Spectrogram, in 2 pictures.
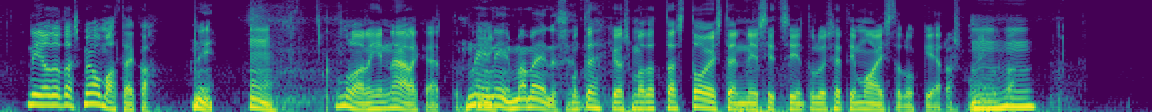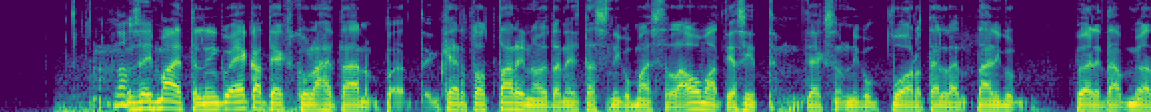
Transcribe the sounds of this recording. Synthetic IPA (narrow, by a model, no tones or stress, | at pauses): niːot̪et̪ːɑksmeomɑt̪ekɑniː | mulɑinɑkinnælkæ̰ḭt̪ːniːniːmæmeinesimut̪ehkæjosmeot̪et̪ːɑst̪oist̪enniːsit̪siːnt̪ulishet̪imɑist̪elukiḛro̰smɑ̰n | nosemæɑjɑt̪ːeliniːŋkuekɑt̪iekskulæhet̪æːnkert̪oːt̪tɑɾinoit̪ɑnisit̪æsniːŋkumɑist̪elːɑ̰ːomɑt̪jɑsit̪t̪iɛksniːŋkuʋuorot̪elːḛnt̪ɑiniːku | pyøɾit̪æmyæ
